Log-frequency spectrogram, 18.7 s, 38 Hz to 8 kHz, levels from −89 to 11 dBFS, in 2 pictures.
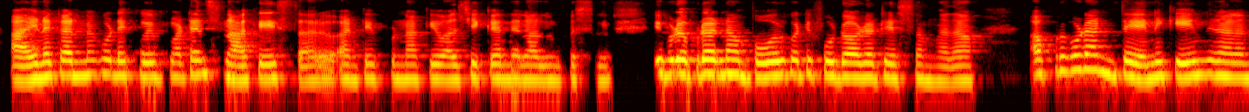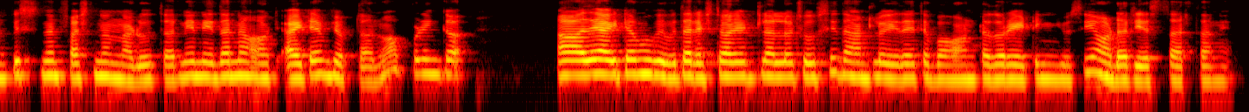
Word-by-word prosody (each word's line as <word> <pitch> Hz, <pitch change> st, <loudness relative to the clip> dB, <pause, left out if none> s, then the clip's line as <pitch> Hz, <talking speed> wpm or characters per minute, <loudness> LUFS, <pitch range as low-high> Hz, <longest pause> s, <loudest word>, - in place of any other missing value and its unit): ఆయన 185 Hz, +4 st, +5 dB
కన్నా 220 Hz, 0 st, +3 dB
గూడా 225 Hz, -2 st, 0 dB
ఎక్కువ 215 Hz, -2 st, -3 dB
ఇంపార్టెన్స్ 225 Hz, +3 st, -2 dB
నాకే 180 Hz, +1 st, +2 dB
ఇస్తారు. 180 Hz, -1 st, -5 dB
అంటే 185 Hz, +1 st, -4 dB
ఇప్పుడు 185 Hz, 0 st, -9 dB
నాకివాళ 185 Hz, -1 st, -2 dB
చికెన్ 190 Hz, -1 st, -1 dB
తినాలనిపిస్తుంది. 175 Hz, 0 st, -5 dB, 0.4 s
ఇప్పుడెప్పుడైనా 230 Hz, 0 st, +5 dB, 0.2 s
బోర్ 210 Hz, +2 st, +5 dB
కొట్టి 225 Hz, 0 st, -2 dB
ఫుడ్ 210 Hz, -1 st, +2 dB
ఆర్డర్ 200 Hz, 0 st, +1 dB
చేస్తాం 190 Hz, -1 st, -4 dB
గదా! 170 Hz, +1 st, -3 dB, 0.5 s
అప్పుడు 235 Hz, +3 st, -2 dB
గూడా 290 Hz, 0 st, +4 dB
అంతే. 220 Hz, -2 st, +3 dB, 0.2 s
నీకేం 210 Hz, 0 st, +3 dB
తినాలనిపిస్తుందని 215 Hz, +1 st, -1 dB
ఫస్ట్ 195 Hz, +2 st, -4 dB
నన్నడుగుతారు. 180 Hz, -2 st, -3 dB
నేనేదన్నా 210 Hz, +1 st, 0 dB, 0.4 s
ఐటెమ్ 220 Hz, +3 st, -1 dB
చెప్తాను. 180 Hz, 0 st, -8 dB
అప్పుడు 235 Hz, 0 st, -7 dB
ఇంకా 230 Hz, -1 st, -3 dB, 0.9 s
అదే 225 Hz, +1 st, +6 dB
ఐటెమ్ 230 Hz, +1 st, 0 dB
వివిధ 195 Hz, 0 st, +1 dB
రెస్టారెంట్లలో 205 Hz, 0 st, -1 dB
చూసి 200 Hz, +3 st, -3 dB
దాంట్లో 200 Hz, 0 st, -2 dB
ఏదైతే 190 Hz, +1 st, -3 dB
బావుంటదో 180 Hz, 0 st, -2 dB
రేటింగ్ 185 Hz, +1 st, -3 dB
జూసి 180 Hz, +7 st, -9 dB
ఆర్డర్ 175 Hz, -2 st, +1 dB
జేస్తరు 170 Hz, 0 st, -5 dB
తనే. 170 Hz, 0 st, -9 dB
195 Hz, 140 wpm, -21 LUFS, 180-215 Hz, 0.9 s, అదే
